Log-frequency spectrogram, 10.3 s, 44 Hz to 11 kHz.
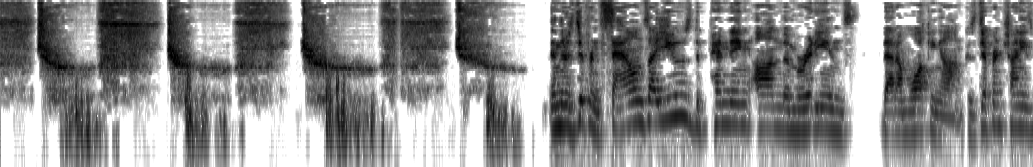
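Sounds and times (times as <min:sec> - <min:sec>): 
slow deep breaths through the nose or mouth for pain relief: 0:00.0 - 0:05.4
speech: 0:05.5 - 0:10.3.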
